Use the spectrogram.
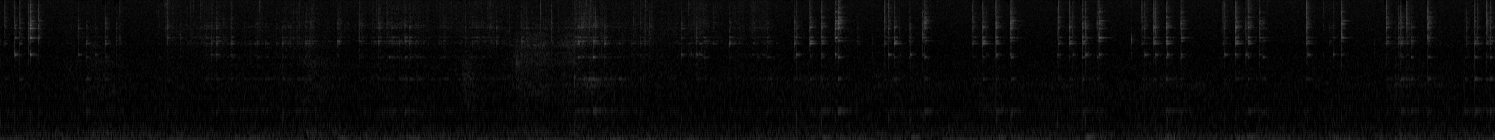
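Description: Long almond-shaped nails tap and scratch along the raised diamond pattern and rim of a hollow, pale pink ceramic cylinder vase held on its side over a blue cloth. Quick, bright clinks and ticks repeat throughout over a low, steady background rumble.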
